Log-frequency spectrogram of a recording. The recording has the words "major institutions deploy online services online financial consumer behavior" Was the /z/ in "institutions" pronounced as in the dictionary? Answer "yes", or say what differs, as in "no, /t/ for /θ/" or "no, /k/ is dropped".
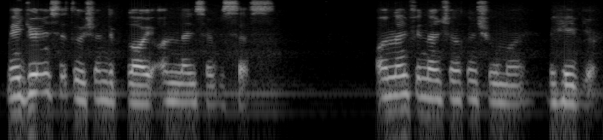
no, /z/ is dropped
